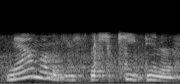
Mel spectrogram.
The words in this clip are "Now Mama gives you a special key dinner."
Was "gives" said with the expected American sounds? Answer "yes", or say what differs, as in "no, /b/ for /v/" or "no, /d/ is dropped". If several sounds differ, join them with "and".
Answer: no, /z/ is dropped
